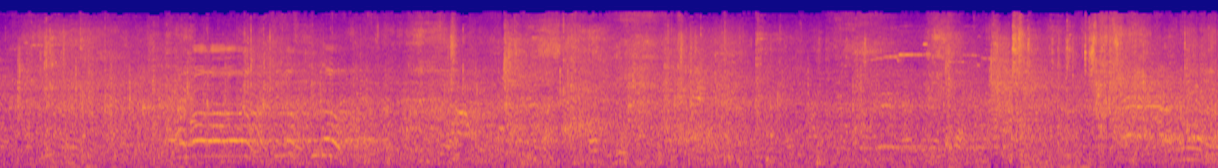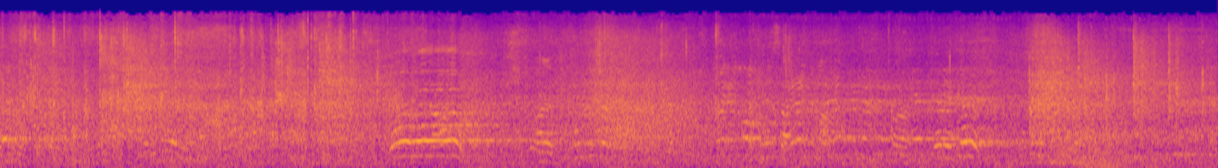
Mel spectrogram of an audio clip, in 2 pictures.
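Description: A puck knocks against the boards.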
